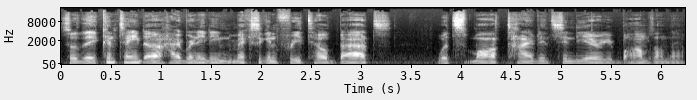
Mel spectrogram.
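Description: At a moderate pace, a man with a fairly low pitch and ordinary pitch variation talks in an unremarkable speaking voice, captured in a very clean recording with a silent background. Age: 20s. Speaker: podcast co-host. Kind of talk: casual chat.

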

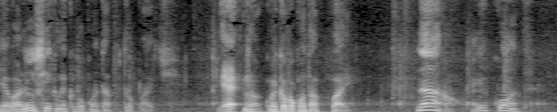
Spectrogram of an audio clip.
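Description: Delivery is very fast, broken by long, frequent pauses. Loudness swings widely, and the intonation is lively. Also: man, medium pitch for a man. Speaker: accordion player and teacher. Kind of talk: casual interview, storytelling.

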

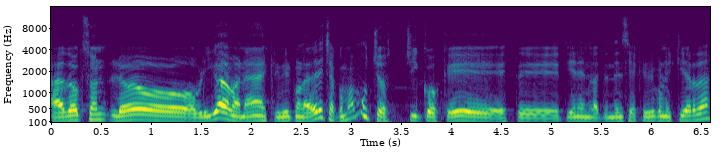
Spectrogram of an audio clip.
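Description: Over a quiet background, a man with an unremarkable speaking voice talks at a moderate pace with hardly any pauses. His medium pitch shows ordinary variation. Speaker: radio show co-host. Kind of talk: casual chat.

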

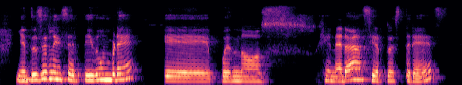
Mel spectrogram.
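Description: A woman talks very slowly at a medium pitch, with ordinary pitch variation and very even loudness. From Mexico. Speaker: life coach. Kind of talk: interview. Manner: calm.

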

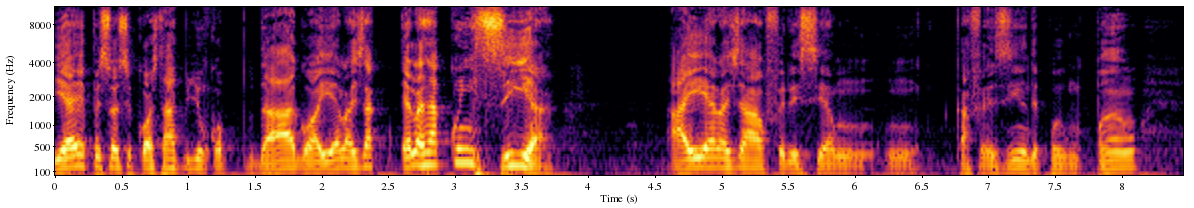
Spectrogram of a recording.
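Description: A man with an unremarkable speaking voice, medium pitch, lively intonation and a moderate pace. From Bahia, Brazil (Lauro de Freitas). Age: 50s. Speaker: community leader. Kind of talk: casual chat.

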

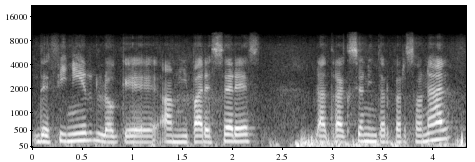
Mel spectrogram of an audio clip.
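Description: Amid audible room echo, a woman speaks at a medium pitch with monotone, flat intonation. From Argentina, Ayacucho (Buenos Aires province). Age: 20s. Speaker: PE teacher and lifeguard. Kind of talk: recorded voice message. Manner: halting.

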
